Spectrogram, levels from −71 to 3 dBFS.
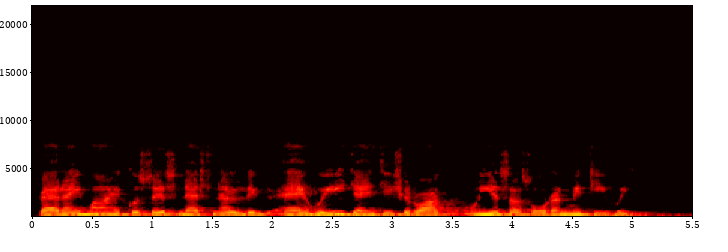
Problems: none marked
